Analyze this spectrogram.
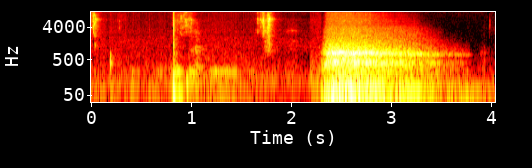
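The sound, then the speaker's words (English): Body hair being trimmed during manscaping: a few sharp snips and clicks, then a longer hissing, whirring sound that slowly fades, with no voices. “You stay still and I'll trim you.”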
